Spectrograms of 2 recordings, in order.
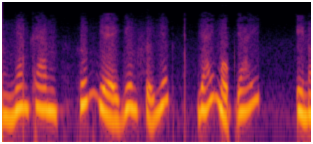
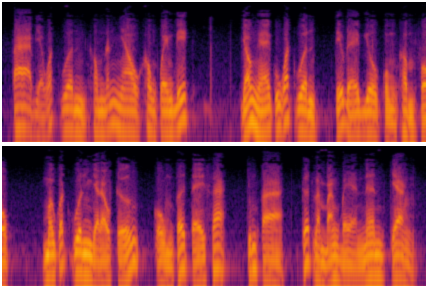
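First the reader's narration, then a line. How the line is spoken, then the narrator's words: Soft laugh, polite. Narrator (Vietnamese): Hoàng Nhan Khang cười khẽ nói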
